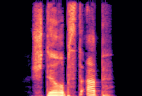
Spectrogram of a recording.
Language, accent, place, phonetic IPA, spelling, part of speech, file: German, Germany, Berlin, [ʃtɪʁpst ˈap], stirbst ab, verb, De-stirbst ab.ogg
- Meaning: second-person singular present of absterben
